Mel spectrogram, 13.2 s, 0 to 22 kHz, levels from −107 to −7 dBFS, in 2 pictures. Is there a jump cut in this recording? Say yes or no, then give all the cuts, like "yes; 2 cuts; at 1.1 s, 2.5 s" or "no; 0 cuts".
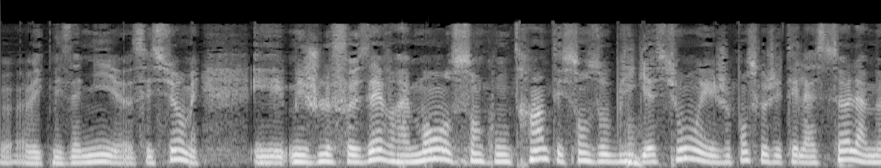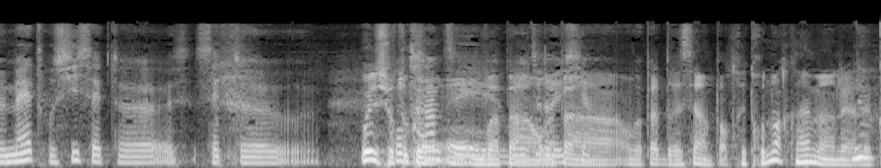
yes; 1 cut; at 1.9 s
